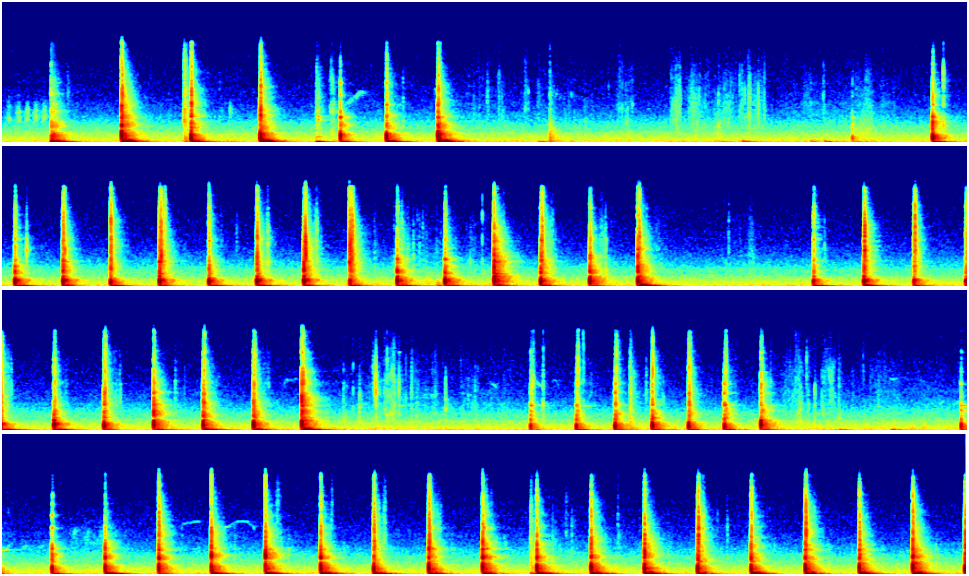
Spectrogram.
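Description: Carving hatchet hewing a split birch blank on a chopping block: runs of sharp chopping strikes, about two a second, broken by short pauses.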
